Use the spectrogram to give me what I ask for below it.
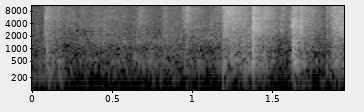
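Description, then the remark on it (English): Wrapping paper is ripped open from a gift, crinkling, starting with soft rustling and then louder tearing bursts near the end. No one speaks. “Yes, get the, don't worry about ripping the paper. Let everyone hear what you're doing.”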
